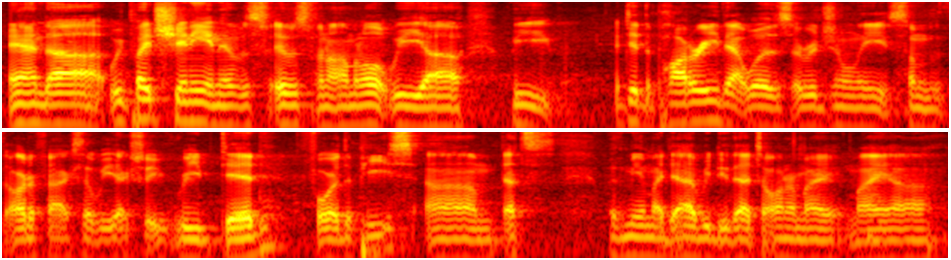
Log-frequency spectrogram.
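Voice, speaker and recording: A man from Hawaii, an actor, answering questions at a Q&A in loose, rambling, animated anecdotes. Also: sits low, brisk, gravelly. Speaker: actor and film guest at a Q&A. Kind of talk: casual Q&A storytelling.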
